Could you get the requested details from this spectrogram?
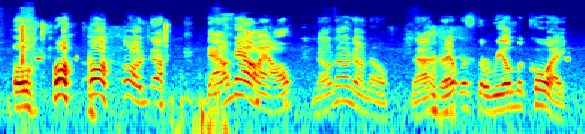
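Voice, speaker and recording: Amid noticeable background noise, a man with a high pitch talks at a fairly slow pace, with very wide pitch swings and big shifts in loudness. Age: 60s. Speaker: livestream regular. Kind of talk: casual chat.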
